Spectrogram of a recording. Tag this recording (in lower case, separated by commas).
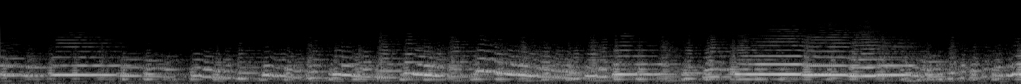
music, playing french horn, brass instrument, french horn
